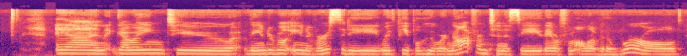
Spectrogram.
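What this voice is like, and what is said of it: Southern American accent. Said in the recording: “I have a Southern accent that comes out”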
